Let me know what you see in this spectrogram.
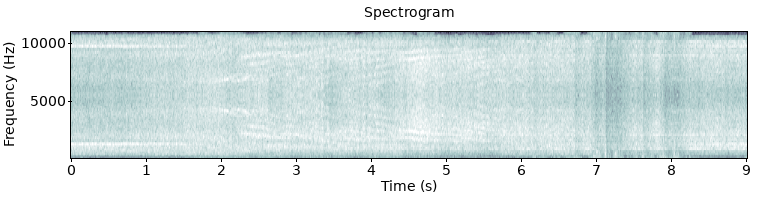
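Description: Regional passenger train hauled by a Trenitalia E.464 electric locomotive passing close by. A steady high whine comes from the locomotive at the start, then the coaches rush past, their wheels clattering on the rails, with squealing that rises and falls in the middle. Low thuds from the wheelsets come near the end.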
